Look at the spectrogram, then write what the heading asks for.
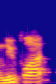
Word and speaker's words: gnuplot: this week so uh the G on Gano plot I pronounce some people call it new plot I don't care how you say it just don't tell me how to say it I think it's j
